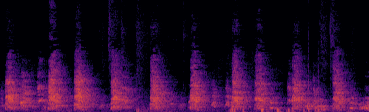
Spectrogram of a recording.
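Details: Farmed chukar partridge calling: a steady series of short, hoarse chuck notes pitched in the mid range, repeated about two to three times per second, with light background clatter.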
